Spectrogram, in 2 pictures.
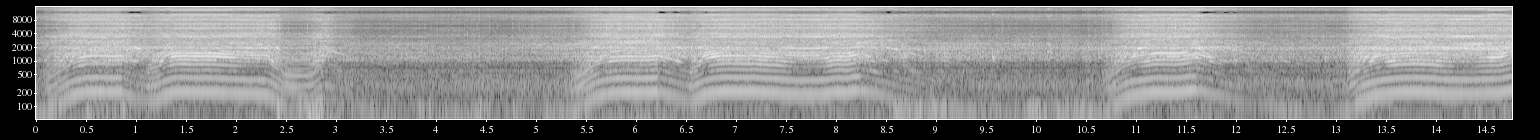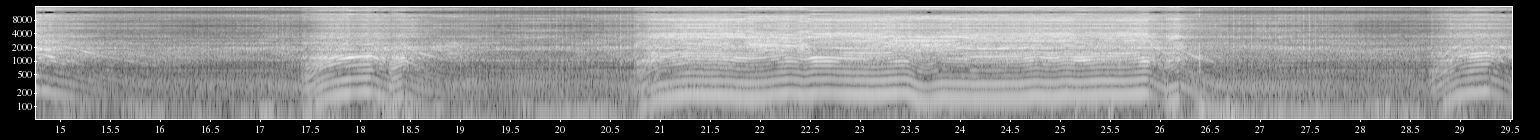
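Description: Small top-handle chainsaw revving up to full speed and dropping back to idle about half a dozen times as it cuts through pine limbs. The longest cut runs for about five seconds near the end, its pitch sagging slightly as the chain takes load.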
